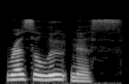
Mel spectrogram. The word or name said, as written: resoluteness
